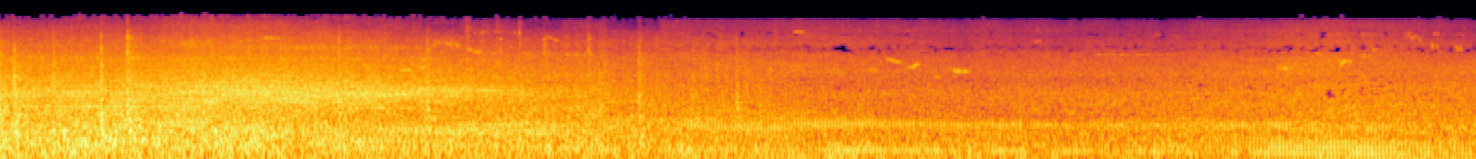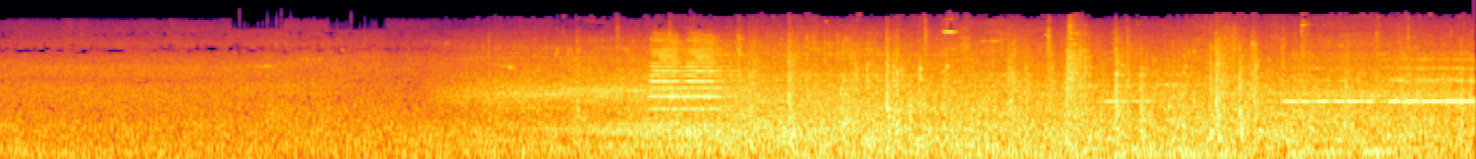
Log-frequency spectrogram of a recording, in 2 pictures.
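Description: Train running, fading to a low rumble and then building again as it approaches, with a short horn toot a little past two-thirds in and a longer steady horn note near the end.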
